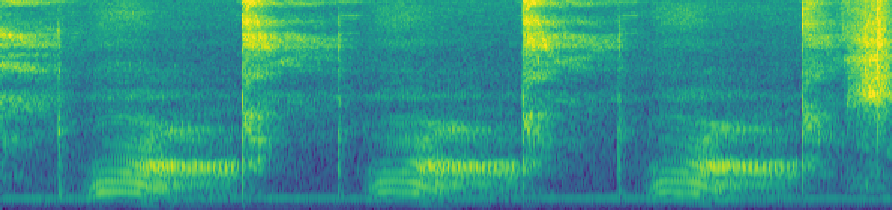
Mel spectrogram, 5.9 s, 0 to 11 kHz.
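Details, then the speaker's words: Hands-free breast pump running: rhythmic cycles about 34 a minute, each a rising-falling motor whine with a sharp click over a steady hum; described as quite noisy. "so that is the biggest con for these is just the size and how indiscret they are they are also quite noisy if I put this on"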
